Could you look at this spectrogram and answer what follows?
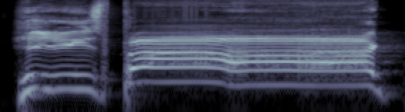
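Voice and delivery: high, drawn-out shouted He's back; meme announcer shout. Retold or imitated. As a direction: belt it like a hype meme announcer. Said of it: "it's just".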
